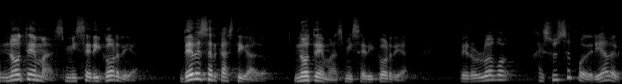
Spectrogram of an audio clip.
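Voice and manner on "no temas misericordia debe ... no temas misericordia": emphatic preaching. Acted. Preacher proclaiming mercy to the congregation, loud and emphatic. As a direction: preach it out with force. Preacher driving home his point.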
